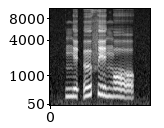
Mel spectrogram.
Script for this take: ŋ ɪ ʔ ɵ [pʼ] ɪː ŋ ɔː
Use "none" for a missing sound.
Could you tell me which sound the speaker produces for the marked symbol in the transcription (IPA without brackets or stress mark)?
f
